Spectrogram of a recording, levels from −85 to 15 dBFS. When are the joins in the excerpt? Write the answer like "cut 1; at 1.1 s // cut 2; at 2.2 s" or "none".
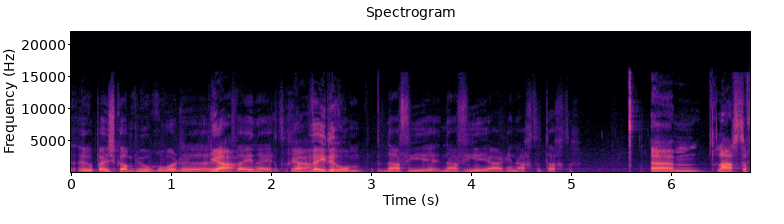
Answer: none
